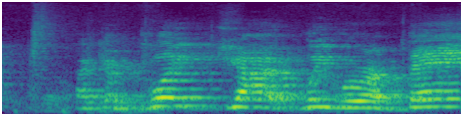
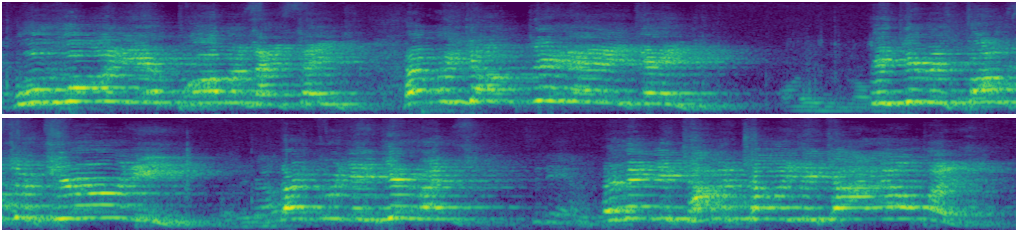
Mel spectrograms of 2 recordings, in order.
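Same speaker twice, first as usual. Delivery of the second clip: raised, higher voice, furious and accusing; angry shouting; 7 semitones higher than usual. Real, not acted. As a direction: shout it at the officials who let you down. Angry resident confronts fire officials.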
